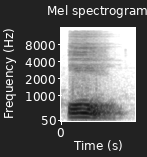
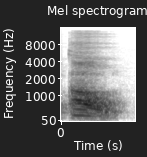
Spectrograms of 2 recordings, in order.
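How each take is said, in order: First: "o" as a pure hollow vowel, no glide; rounded, hollow "o"; hollow O sound. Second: "ao" as a glide from A to U; "ao" gliding like "au"; rejected "ao" sound. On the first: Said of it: "Esse som é oco, tendendo para o". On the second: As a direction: say "ao" as an open diphthong. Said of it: "não ao". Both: Shown as a demonstration.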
